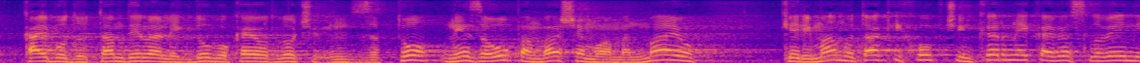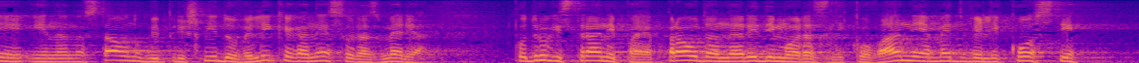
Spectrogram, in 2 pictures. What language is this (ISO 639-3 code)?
slv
